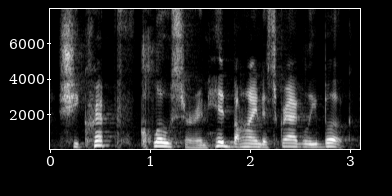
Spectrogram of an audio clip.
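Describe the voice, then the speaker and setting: Slow, low-voiced woman reading aloud. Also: animated. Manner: warm, explanatory, speaking to children. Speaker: read-aloud storyteller. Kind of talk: reading a children's book aloud.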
